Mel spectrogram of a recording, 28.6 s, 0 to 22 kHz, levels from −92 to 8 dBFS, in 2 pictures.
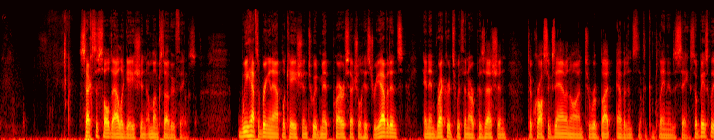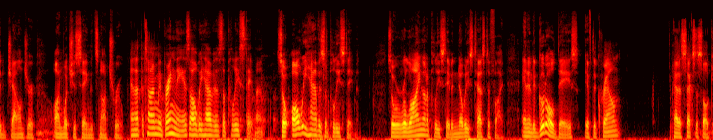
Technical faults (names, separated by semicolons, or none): Bluetooth SBC bit pool drop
